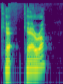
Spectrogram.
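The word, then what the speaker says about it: Kehrer: Sorry, Ian Holyman says we have to pronounce it Kerrer. Because that's the German pronunciation.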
